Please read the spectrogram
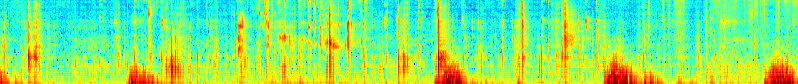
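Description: Close-miked crunching and chewing of chaat papdi, the crisp fried wafers crackling sharply, with a dull low thump every two seconds or so.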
